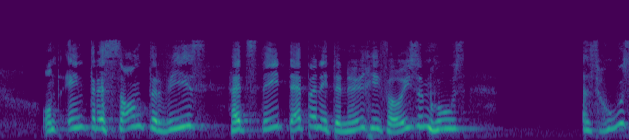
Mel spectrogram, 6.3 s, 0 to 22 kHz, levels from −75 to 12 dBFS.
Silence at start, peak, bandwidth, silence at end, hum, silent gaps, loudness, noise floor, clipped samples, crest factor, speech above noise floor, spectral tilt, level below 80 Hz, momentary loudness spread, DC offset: 0.45 s; -10 dBFS; 8 kHz; 0 s; none; none; -28 LUFS; -72 dBFS; under 0.1%; 18 dB; 45 dB; -5 dB/octave; -66 dBFS; 8 LU; under 0.1%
